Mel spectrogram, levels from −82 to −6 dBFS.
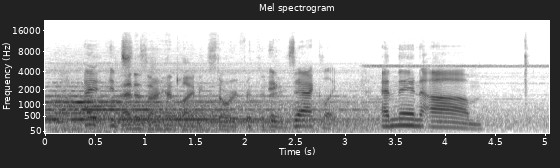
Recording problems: train or aircraft noise; very loud; throughout; 2 dB above the speech

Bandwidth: 15 kHz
